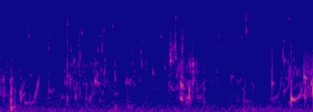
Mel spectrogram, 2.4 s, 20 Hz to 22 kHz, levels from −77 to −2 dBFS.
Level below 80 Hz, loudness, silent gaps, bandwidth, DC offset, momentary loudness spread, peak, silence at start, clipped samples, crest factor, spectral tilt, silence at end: -68 dBFS; -52 LUFS; none; 16.5 kHz; under 0.1%; 10 LU; -24 dBFS; 0 s; under 0.1%; 28 dB; -3.5 dB/octave; 0 s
